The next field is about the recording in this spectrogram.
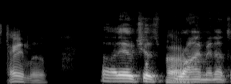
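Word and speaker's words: Temu: in the ads though they pronounce a teu have you noticed that they don't pronounce a teu they say t t I don't know if it's called TAMU or teu trying to make it sound more expensive in Chinese it probably would be pronounced TAMU yeah yeah because in the ad if you listen to the ad on YouTube whenever it comes on it says TAMU oh oh TAMU it doesn't say teu it says TAMU oh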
